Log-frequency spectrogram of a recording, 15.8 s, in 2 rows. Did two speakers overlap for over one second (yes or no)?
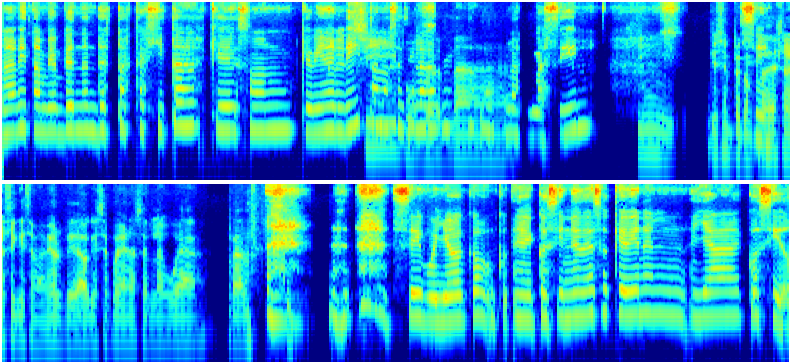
yes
